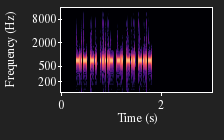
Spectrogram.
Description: Morse code, heard as a keyed tone, about 51 wpm, 700 Hz. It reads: KN4NDX
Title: USA Call Signs - 3x Character Spacing - 50wpm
